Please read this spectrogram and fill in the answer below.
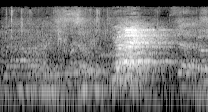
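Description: Young children's voices, with one loud, high child's voice standing out just over a second in for about half a second.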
